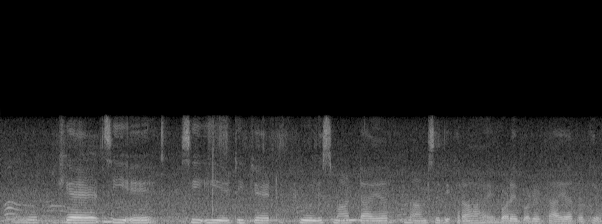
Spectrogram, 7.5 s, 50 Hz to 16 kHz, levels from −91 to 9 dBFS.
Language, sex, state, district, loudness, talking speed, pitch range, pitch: Hindi, male, Maharashtra, Nagpur, -24 LUFS, 135 wpm, 155-180 Hz, 170 Hz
